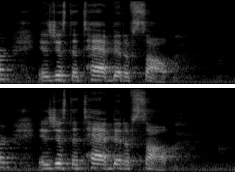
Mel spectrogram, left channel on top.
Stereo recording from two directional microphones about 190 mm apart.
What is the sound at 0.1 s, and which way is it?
Speech, 40° left (ahead or behind).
